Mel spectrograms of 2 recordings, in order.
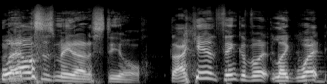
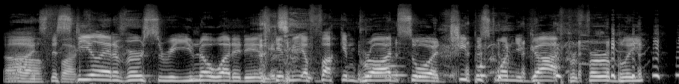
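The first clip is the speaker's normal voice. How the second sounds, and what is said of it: Exaggerated Boston accent impression. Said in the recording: “my terrible Bill Burr impression ... You went for Boston”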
